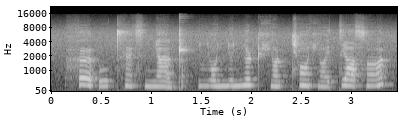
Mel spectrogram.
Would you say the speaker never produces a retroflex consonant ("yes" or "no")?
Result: no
